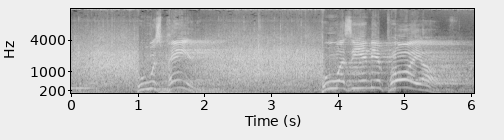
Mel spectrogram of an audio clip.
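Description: A man speaks forcefully through a microphone in a large echoing hall.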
